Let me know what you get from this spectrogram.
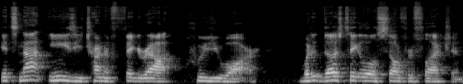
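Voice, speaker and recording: A man's fairly high-pitched, fairly quick delivery with fairly even intonation, in an ordinary speaking voice. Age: 40s. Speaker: real estate investor podcast co-host. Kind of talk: casual panel discussion.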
